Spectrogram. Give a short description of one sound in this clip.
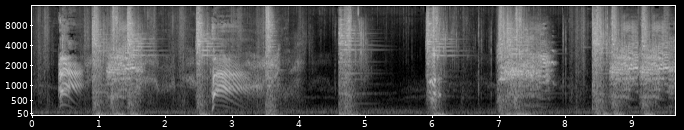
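A weapon strikes with heavy thuds.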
